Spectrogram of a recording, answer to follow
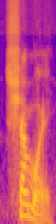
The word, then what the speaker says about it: chamois: Once again, Illinois, debris, shashi, shamoy. There is no S sound.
